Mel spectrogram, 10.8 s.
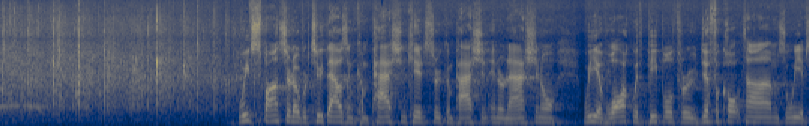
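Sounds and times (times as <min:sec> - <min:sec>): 
church congregation clapping during a service: 0:00.0 - 0:03.6
speech: 0:03.2 - 0:10.7.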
